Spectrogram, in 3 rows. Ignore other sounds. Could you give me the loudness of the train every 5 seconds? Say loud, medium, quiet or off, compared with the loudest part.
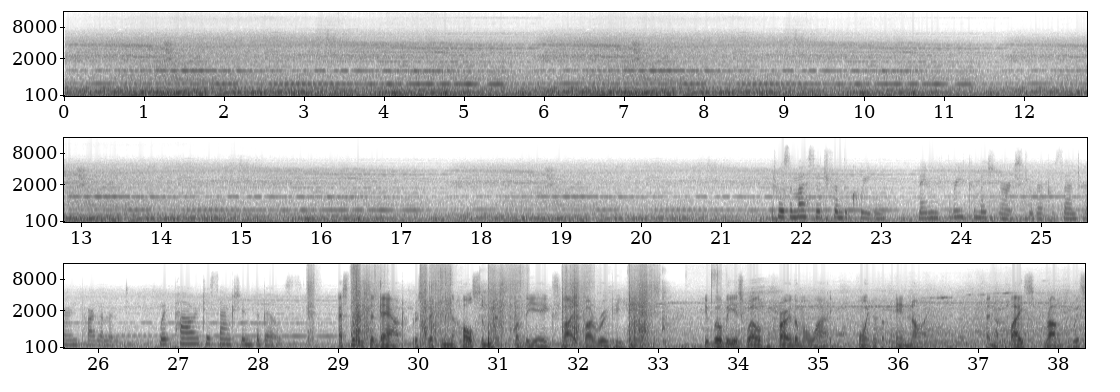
loud, loud, medium, medium, quiet, quiet, medium, medium.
